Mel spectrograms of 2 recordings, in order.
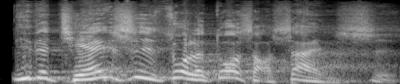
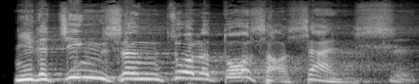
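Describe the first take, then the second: First: 你的前世 with 世 stretched and prominent; stress on 前世. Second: Slow, with 今 hit high and clear; stress on 今生. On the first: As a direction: lean on 前世 as the word that matters. (重读“前世”，“世”字拉长突出) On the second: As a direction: lean on 今生, set against 前世. (放慢语速，重读“今生”的“今”字) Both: Shown as a demonstration. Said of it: "前世 vs 今生 contrast".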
